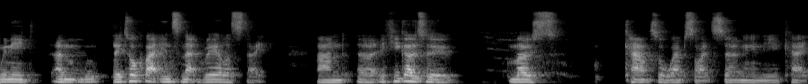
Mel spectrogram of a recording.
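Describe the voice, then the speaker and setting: A man with an unremarkable speaking voice talks at a medium pitch and moderate pace. His intonation is fairly even. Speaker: podcast host. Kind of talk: casual interview chat.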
